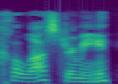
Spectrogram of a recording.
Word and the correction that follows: cholestyramine: but it's actually cholestyramine.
